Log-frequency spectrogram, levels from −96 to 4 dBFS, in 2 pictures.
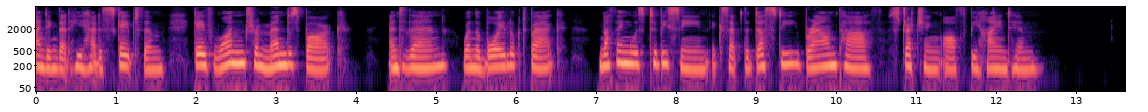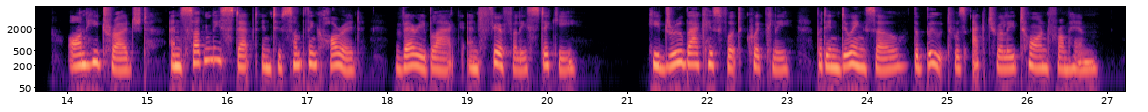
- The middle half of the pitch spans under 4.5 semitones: Yes, average, 3.8 semitones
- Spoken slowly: No, average, 145 wpm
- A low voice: No, medium, 180 Hz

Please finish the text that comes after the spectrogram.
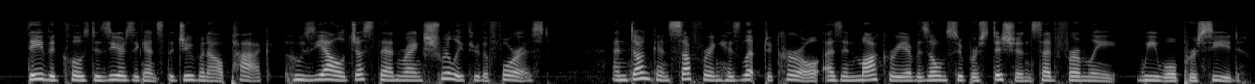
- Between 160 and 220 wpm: Yes, average, 170 wpm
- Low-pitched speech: No, high, 190 Hz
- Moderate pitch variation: No, narrow, 2.3 semitones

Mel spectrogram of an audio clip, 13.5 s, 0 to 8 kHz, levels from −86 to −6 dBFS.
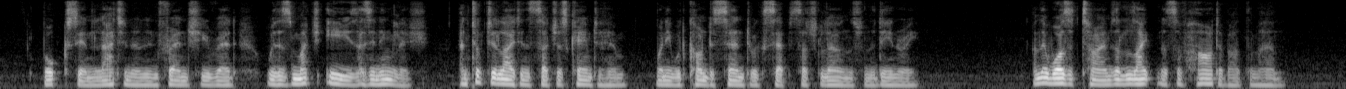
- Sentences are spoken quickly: Yes, fast, 210 wpm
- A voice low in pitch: Yes, low, 100 Hz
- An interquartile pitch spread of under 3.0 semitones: No, average, 3.8 semitones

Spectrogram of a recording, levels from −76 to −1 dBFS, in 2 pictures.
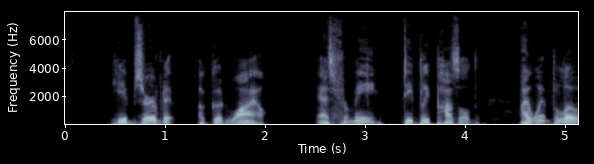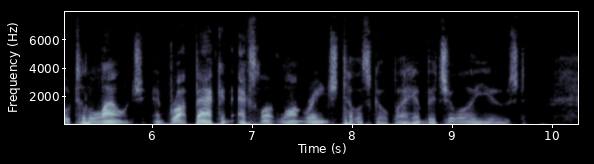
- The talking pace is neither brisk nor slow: Yes, average, 165 wpm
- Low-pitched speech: Yes, low, 105 Hz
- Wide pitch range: No, average, 4.5 semitones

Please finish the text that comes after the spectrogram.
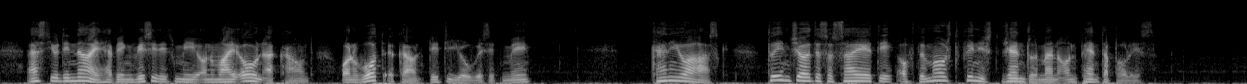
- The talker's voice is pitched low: Yes, low, 120 Hz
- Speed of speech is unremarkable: Yes, average, 150 wpm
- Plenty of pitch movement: Yes, wide, 6.2 semitones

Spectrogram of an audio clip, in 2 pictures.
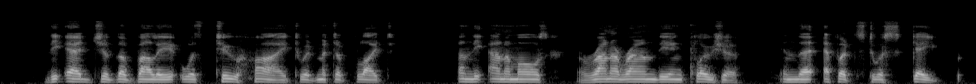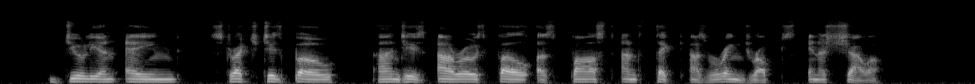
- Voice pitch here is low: Yes, low, 120 Hz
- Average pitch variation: No, narrow, 1.5 semitones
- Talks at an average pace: No, slow, 130 wpm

